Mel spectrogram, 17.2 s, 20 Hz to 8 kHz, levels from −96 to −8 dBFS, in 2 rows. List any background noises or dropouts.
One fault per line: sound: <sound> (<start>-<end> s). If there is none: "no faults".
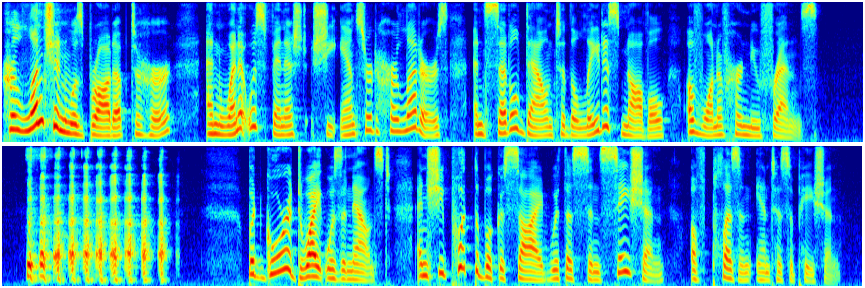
sound: laugh (8.9-10.4 s)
